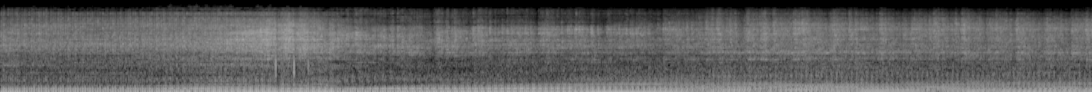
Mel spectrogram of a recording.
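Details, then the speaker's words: Three-wheeler swapped with a sportbike engine, first ride: loose, uneven clatter over a deep engine rumble as the drive chain rattles against a homemade chain guide after the chain came off. "I built like a chain guide basically y'all can hear it it's just rattling and making noise but hey"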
